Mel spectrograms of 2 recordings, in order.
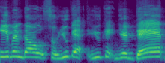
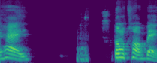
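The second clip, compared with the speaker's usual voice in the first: put-on tone without raised voice; 4 semitones lower than usual. Retelling how dad gets obeyed without raising his voice, retelling a command, not loud. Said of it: "he doesn't have to say it in a loud voice".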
